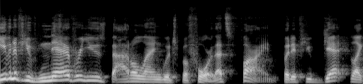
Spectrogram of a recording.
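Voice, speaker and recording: A man speaks at a fairly quick pace with very wide pitch swings. The background is quiet. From US Northeast, Philadelphia. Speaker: business author. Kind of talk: interview.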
